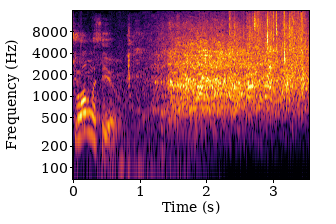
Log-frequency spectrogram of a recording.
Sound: laughter; applause

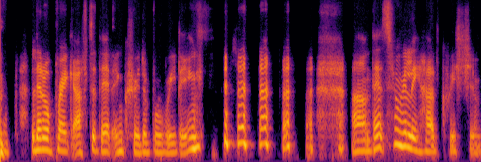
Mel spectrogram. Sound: laughs

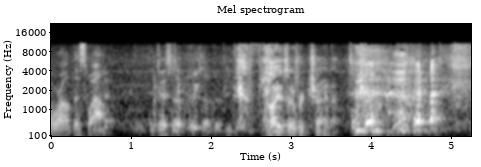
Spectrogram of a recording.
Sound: laughter

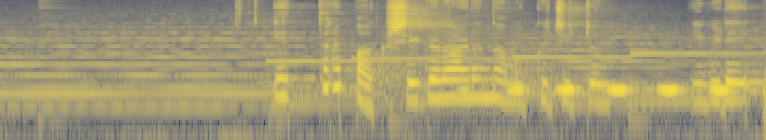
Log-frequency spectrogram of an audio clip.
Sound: greater coucal call

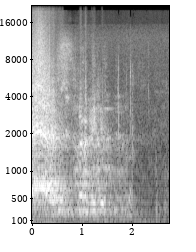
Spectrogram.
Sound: group laughing

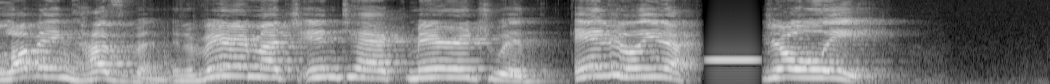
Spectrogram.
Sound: beep

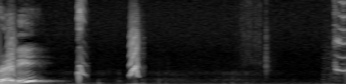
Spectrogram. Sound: squeaks squeaks

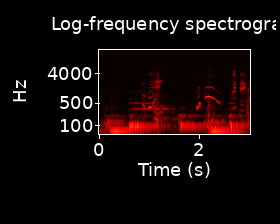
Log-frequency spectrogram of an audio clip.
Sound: chuckles excitedly

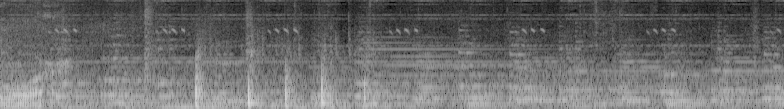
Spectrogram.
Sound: door knocks; bright holiday music

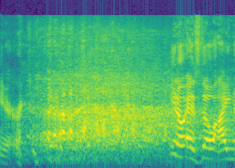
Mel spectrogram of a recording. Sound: everyone laughing

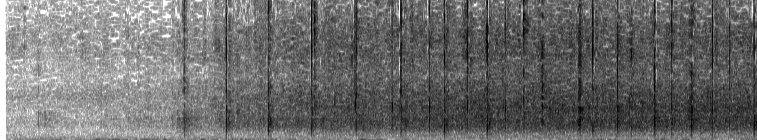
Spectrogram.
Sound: audience applauds

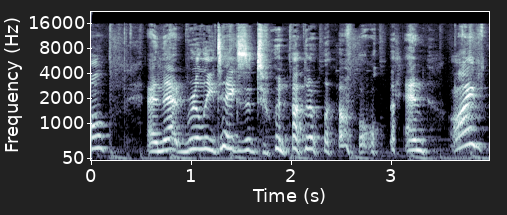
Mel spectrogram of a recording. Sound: laughs

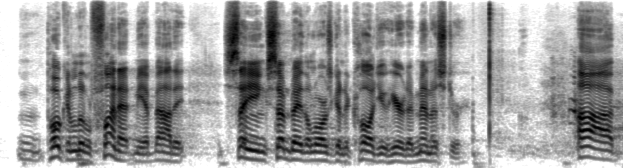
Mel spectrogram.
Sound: laughter

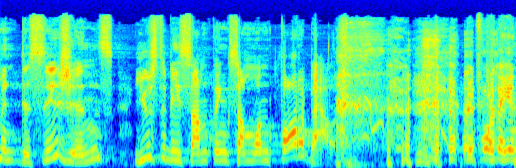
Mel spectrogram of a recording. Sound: laughs

